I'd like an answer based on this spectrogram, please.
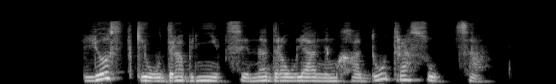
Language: Belarusian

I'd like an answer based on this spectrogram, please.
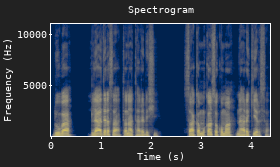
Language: Hausa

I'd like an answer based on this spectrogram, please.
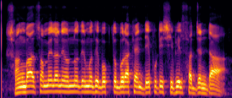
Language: Bangla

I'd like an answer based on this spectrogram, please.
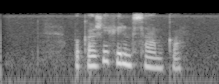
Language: Russian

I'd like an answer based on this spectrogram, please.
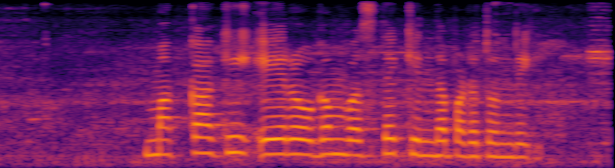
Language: Telugu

